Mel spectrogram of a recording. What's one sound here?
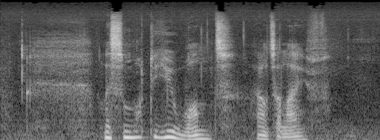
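A middle-aged man speaks close by, firmly and with emphasis.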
